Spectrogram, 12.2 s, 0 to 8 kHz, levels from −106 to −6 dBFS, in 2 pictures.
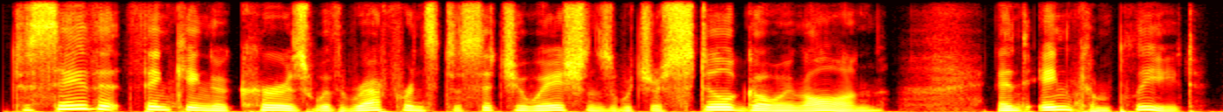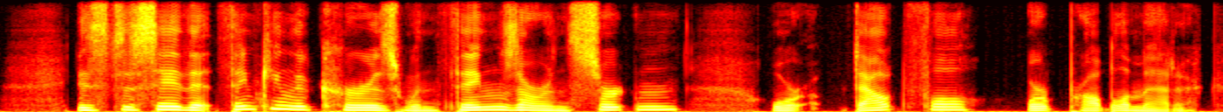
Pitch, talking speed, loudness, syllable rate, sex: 160 Hz, 145 wpm, -17 LUFS, 4.9 syllables/s, male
